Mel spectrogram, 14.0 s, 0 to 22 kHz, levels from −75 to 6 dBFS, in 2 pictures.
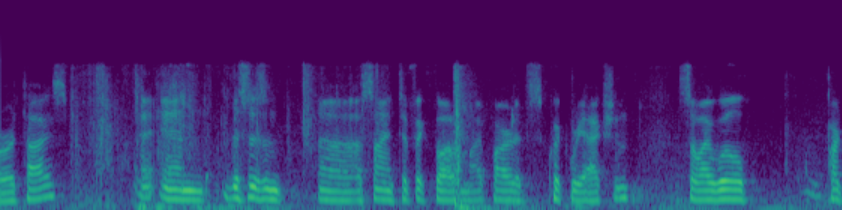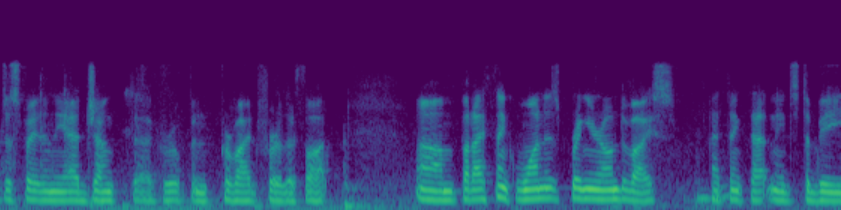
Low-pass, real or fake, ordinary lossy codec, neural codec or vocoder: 7.2 kHz; real; Opus, 16 kbps; none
